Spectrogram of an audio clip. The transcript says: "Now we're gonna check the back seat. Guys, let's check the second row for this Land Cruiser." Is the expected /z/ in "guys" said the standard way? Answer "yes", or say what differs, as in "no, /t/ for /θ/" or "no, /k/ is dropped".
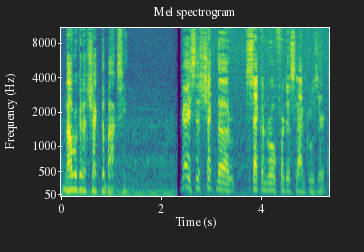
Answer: no, /s/ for /z/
